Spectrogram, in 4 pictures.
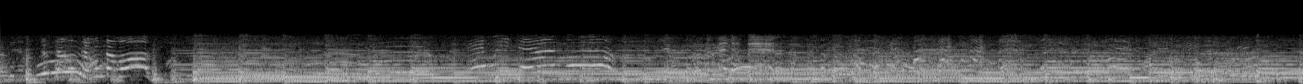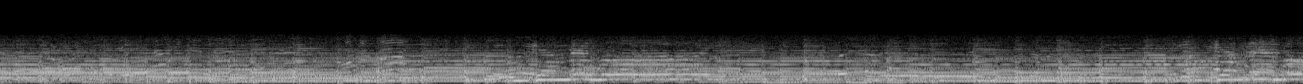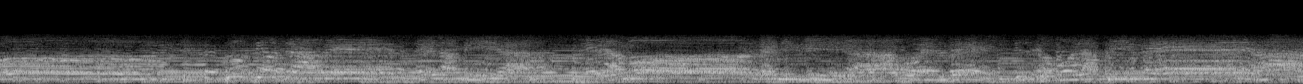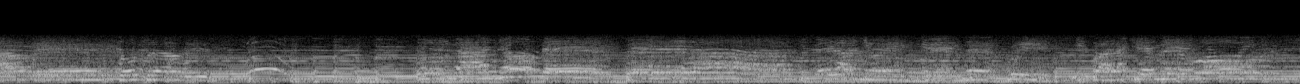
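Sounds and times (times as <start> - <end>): guitar playing: 0.0 - 52.0
person singing: 17.9 - 20.6, 21.3 - 23.6.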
